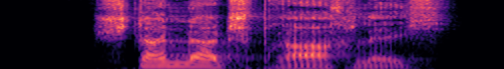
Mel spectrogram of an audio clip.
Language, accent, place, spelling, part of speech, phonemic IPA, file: German, Germany, Berlin, standardsprachlich, adjective, /ˈʃtandaʁtˌʃpʁaːχlɪç/, De-standardsprachlich.ogg
- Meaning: standard language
